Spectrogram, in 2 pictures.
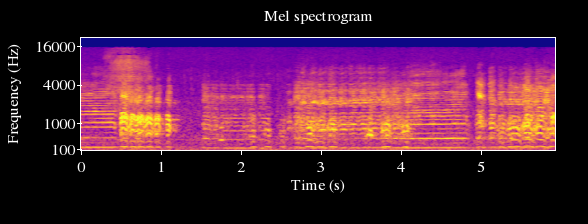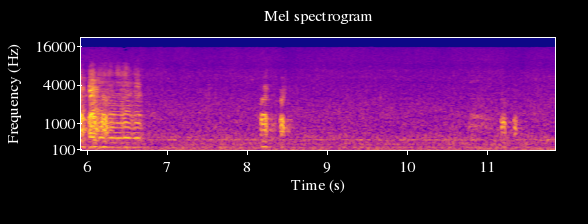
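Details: Threatening adult greylag goose at close range: loud cackling honks give way to a long, rough, breathy hiss lasting several seconds, then quiet with a few faint honks later on.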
